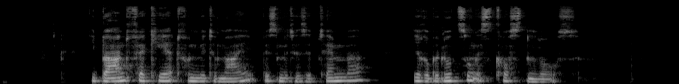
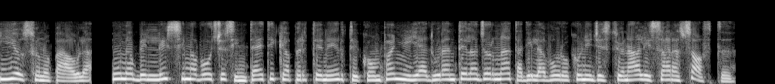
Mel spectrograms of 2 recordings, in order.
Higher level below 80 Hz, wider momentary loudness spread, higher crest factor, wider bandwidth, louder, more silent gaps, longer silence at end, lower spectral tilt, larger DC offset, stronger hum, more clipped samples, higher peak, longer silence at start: second, -64 dBFS vs -44 dBFS; first, 10 LU vs 5 LU; first, 18 dB vs 8 dB; first, 16.5 kHz vs 8 kHz; second, -31 LUFS vs -8 LUFS; second, none vs 0.92-1.12 s; first, 1 s vs 0.4 s; about the same, -5 dB/octave vs -5 dB/octave; neither; neither; second, under 0.1% vs 2%; second, -14 dBFS vs 0 dBFS; first, 0.9 s vs 0 s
